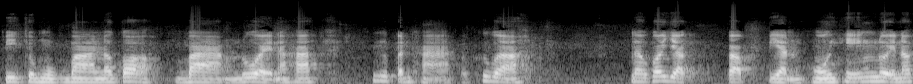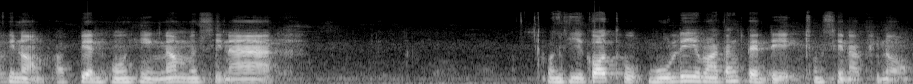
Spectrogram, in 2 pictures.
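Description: A middle-aged woman with an Isan accent chats casually while eating, talking with her mouth full, haltingly, repeating phrases and murmuring between them. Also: lowish voice, slight background noise. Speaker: vlogger.

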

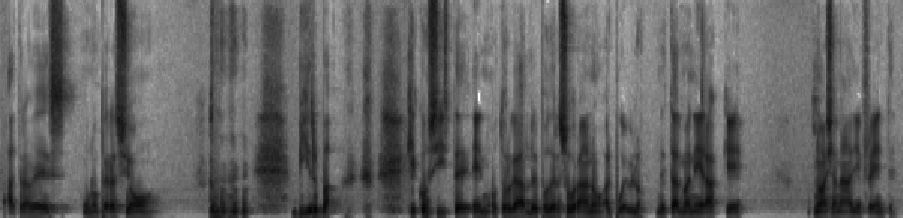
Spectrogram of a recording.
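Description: A middle-aged Italian-born man lectures to a seated audience in a small bookshelf-lined room, holding a microphone close. His voice sits very low, and he keeps pausing to check that his listeners follow him. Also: little pitch movement, creaky, a bit bright. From Italy. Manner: frequent checking questions to the audience, thinking aloud. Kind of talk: university-style lecture to a live audience. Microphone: handheld microphone.

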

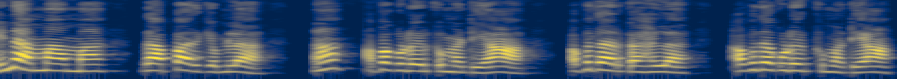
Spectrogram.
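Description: A man playing a fast-talking stern father. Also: sits high, a little mellow, close to an everyday voice. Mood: exasperated. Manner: lectures and threatens in fast, irritated talk. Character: stern, impatient young father.

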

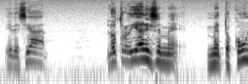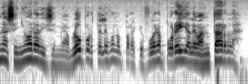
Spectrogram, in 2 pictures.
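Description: A man preaching an evangelical sermon, swinging from loud exclamations to hushed storytelling, with repeated phrases and calls of amen. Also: high-pitched, a little fast. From Texas, USA. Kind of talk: Spanish-language sermon.

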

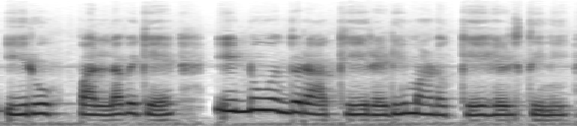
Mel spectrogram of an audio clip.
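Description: A woman's voice: fairly high pitch, measured pace, creaky, warm tone, highs cut off, full character voice. A woman doing a breezy, joking young man. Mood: breezy teasing. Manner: teasing, light.

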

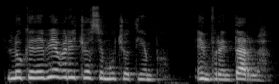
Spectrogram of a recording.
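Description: A woman's voice: high-pitched, brisk, lightly acted. A woman playing a lovestruck, cocky young man, suave and melodramatic, in a comedy skit. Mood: determined.

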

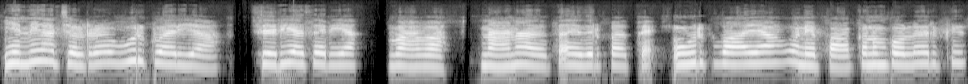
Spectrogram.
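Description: A tender mother who misses her son, played by a woman, speaks softly and emotionally in a very high cartoon voice. The sound is close and dry, with a slightly dull, lo-fi tone. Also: little pitch movement, brisk, no echo. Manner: soft, emotional. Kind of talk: cartoon voice acting.

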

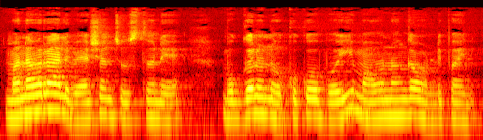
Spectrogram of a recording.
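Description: A woman narrating a story in a steady, even storytelling manner as an audiobook reader. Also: on the low side, normal speed. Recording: roomy echo.

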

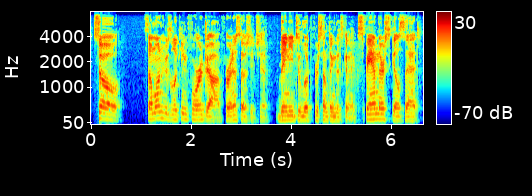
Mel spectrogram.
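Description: A man's voice: mid-range voice, brisk, a bit bright, husky. A man in his thirties hosting a podcast interview, asking easygoing questions over a headset mic on a video call. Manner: easygoing, affirming listener. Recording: dull, lo-fi call audio.

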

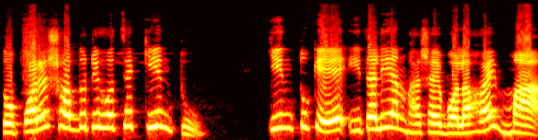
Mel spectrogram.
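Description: A woman with a Bengali accent, teaching a vocabulary lesson and repeating each word slowly for learners to copy. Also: high voice, expressive, no echo. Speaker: language teacher. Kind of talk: instructional lesson.

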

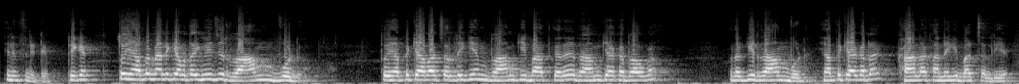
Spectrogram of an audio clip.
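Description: A man with a voice that sits high, fairly even intonation and a darkish tone teaches an English grammar lesson at a quick pace. He explains step by step while writing on a board, repeats himself, and asks rhetorical questions aloud to his students. The sound is lo-fi.

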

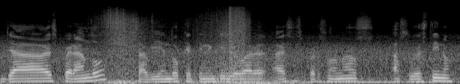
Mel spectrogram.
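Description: A man, answering interview questions outdoors in a calm, measured way, often repeating words as he thinks. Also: mid-range voice, heavy background noise. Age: 30s. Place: outdoors at dusk near a border fence. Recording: music bed under the speech.

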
